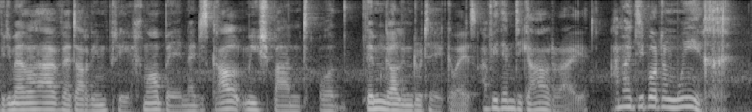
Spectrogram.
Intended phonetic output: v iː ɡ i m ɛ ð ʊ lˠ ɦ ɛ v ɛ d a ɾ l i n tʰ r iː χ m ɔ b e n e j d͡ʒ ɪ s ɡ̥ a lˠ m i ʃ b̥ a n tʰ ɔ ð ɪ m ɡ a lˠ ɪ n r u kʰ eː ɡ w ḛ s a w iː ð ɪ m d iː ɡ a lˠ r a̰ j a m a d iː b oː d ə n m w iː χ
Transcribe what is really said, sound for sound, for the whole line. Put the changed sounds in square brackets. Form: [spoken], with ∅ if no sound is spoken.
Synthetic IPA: v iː [d] i m ɛ ð ʊ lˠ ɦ ɛ v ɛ d a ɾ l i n [pʰ] r iː χ m ɔ b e n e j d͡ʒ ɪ s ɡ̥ a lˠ m i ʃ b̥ a n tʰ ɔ ð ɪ m ɡ a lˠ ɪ n r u [tʰ] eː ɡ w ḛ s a [v] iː ð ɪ m d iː ɡ a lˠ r a̰ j a m a d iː b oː d ə n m w iː χ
